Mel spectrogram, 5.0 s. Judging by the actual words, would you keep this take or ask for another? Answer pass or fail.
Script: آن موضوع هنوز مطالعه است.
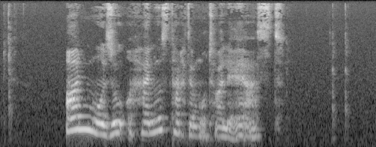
fail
